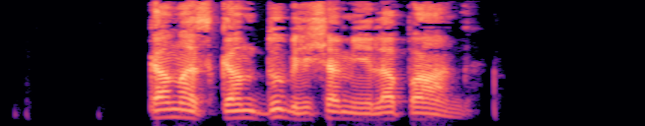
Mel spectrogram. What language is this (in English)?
Phalura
